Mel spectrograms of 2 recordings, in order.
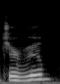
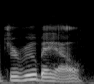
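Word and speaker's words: Jerubbaal: And he went unto his father's house at Ofra, and slew his brethren, the sons of Jerubu, Jerub, excuse me, I was pronouncing that wrong. Jerubel, being three score and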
